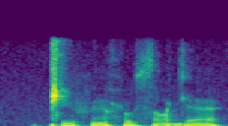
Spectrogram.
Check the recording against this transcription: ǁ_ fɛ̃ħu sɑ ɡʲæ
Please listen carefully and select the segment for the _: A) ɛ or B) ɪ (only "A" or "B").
B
